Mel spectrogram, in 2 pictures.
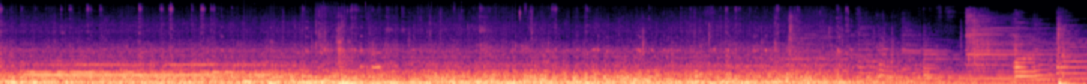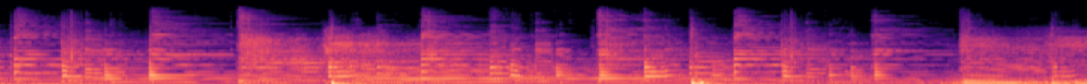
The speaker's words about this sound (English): But let's just listen to the train rolling out of Mount Pleasant, Iowa.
